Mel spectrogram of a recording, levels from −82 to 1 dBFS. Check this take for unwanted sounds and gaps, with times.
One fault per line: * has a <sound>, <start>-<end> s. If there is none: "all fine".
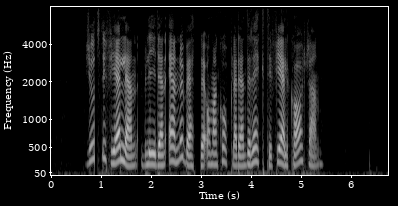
* has a dropout, 0.9-0.9 s
* has a dropout, 2.9-3.0 s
